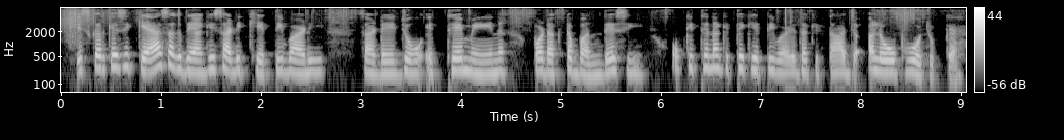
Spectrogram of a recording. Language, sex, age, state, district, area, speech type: Punjabi, female, 30-45, Punjab, Patiala, rural, spontaneous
